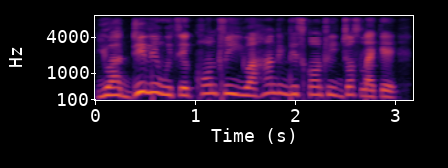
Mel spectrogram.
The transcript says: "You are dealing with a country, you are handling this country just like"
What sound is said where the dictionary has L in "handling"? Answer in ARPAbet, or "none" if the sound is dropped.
none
